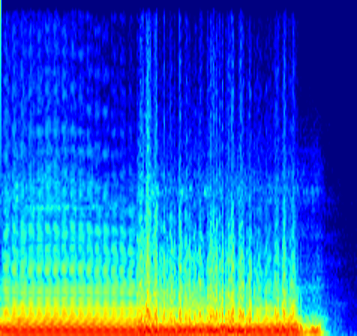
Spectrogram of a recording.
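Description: Tuba sounding a sustained low B flat, a steady rich brassy tone held for about four seconds with a slightly buzzier, more agitated attack midway, then stopping cleanly into silence.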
